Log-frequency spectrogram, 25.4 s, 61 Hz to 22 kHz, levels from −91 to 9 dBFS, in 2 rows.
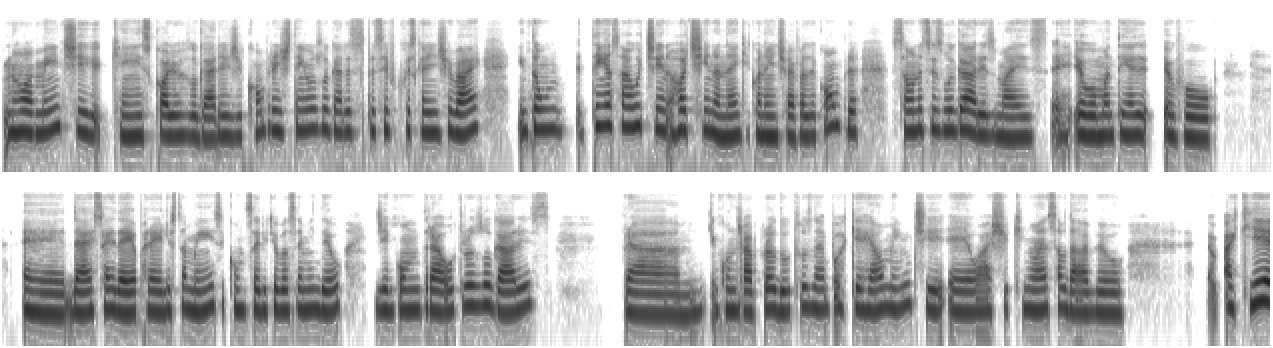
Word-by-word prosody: normalmente, 245 0 +1
quem 220 -1 +1
escolhe 220 0 +2
os 220 0 -2
lugares 210 0 0
de 215 - -3
compra 260 +4 -3
a - - +3
gente 250 - -5
tem 265 0 -1
os 275 - -2
lugares 250 -2 -1
específicos 260 0 -5
que 255 - -3
a - - +3
gente 245 +1 0
vai. 245 +4 +4 0.4
Então 270 +1 0 0.3
tem 305 0 +3
essa 300 -1 +2
rotina 290 -4 +1
rotina, 260 -2 +2
né. 215 +1 +2
Que, 235 +1 -14
quando 225 -1 +1
a - - +4
gente 215 0 +1
vai 215 -1 +2
fazer 215 0 -1
compra, 275 0 0 0.3
são 255 0 0
nesses 270 0 -1
lugares, 255 -4 +3
mas, 210 0 -1
eh, 215 +2 -4
eu 230 -1 +4
vou 220 - +5
manter 225 0 +1 0.2
a - - +2
eu 220 - +2
vou, 200 -2 +1 0.8
eh, 195 -3 +2
dar 205 -2 +3
essa 220 +2 -2
ideia 205 -2 +5
para 210 0 -1
eles 205 +1 0
também. 220 -1 0
Esse 250 +2 -10
conselho 215 -2 -2
que 225 +1 0
você 215 +1 0
me 220 0 +1
deu 215 +3 +1 0.3
de 220 0 -1
encontrar 215 0 +1
outros 250 +4 0
lugares 230 +2 +1 0.7
pra 190 -2 0 0.3
encontrar 215 -2 0
produtos, 225 +2 0
né. 220 -1 -1
Porque 230 +1 -2
realmente, 225 +1 -1
eh, 205 -1 0
eu 205 - 0
acho 105 - -4
que 230 - -13
não 215 -1 +1
é 220 +1 +1
saudável. 200 -3 -1 1.0
A - - +4
aqui 255 +4 +1
220 Hz, 175 wpm, -20 LUFS, 210-250 Hz, 1.0 s, vou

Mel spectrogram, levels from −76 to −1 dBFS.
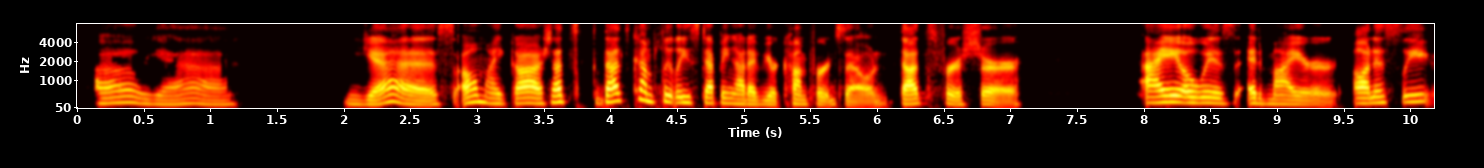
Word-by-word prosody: Oh, 200 +1 -4
yeah. 155 -1 -9 0.9
Yes. 155 - 0
Oh - - +3
my 185 -7 -4
gosh. 185 +1 +4
That's 230 +1 +2
that's 255 +4 +4
completely 240 -9 0
stepping 190 -2 0
out 165 -2 0
of 145 -1 -2
your 145 -1 -3
comfort 160 -3 -3
zone. - - -4
That's - - +3
for - - -1
sure. - - -2 0.9
I 225 +3 +6
always 200 -3 +1
admire. 160 -5 -2
Honestly, 220 +6 0
185 Hz, 130 wpm, -20 LUFS, 160-220 Hz, 0.9 s, I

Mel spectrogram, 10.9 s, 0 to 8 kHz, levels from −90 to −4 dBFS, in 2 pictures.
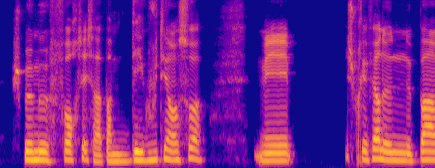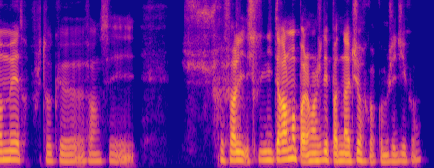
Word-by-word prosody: Je 425 - -2
peux 150 - +6
me 150 -2 +4
forcer, 150 +3 -2
ça 125 - -5
va 120 - -1
pas 125 +1 -2
me 125 - 0
dégoûter 150 +3 +2
en 150 -1 +1
soi, 160 0 -2 0.6
mais 135 0 +1 0.6
je - - -6
préfère 165 +2 +1
ne 150 -2 +3
ne 140 -2 0
pas 150 +4 +3
en 150 - 0
mettre 155 -1 -2
plutôt 135 - -12
que 130 -1 -9
enfin 130 -1 -10
c'est 135 - -13 0.5
j - - -20 0.3
je - - -14
préfère 145 -1 0
li 145 -1 +2 0.2
littéralement 155 +4 +3
pas 120 - +3
manger 140 +1 0
des 150 - 0
pâtes 130 -1 0
nature 130 +1 0
quoi, 110 - -9
comme 120 -1 -8
j'ai 125 - -7
dit 130 0 -9
quoi. 150 +4 -16
145 Hz, 210 wpm, -22 LUFS, 130-155 Hz, 0.6 s, peux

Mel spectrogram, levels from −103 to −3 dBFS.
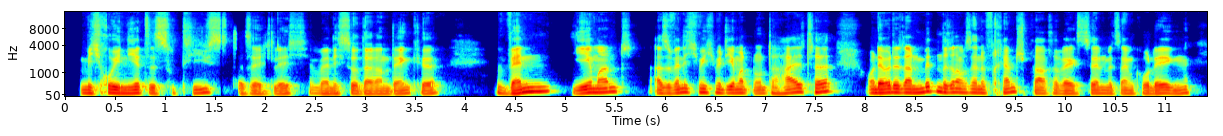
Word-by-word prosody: Mich 100 +4 -2
ruiniert 100 0 +4
es 90 -1 -2
zutiefst 115 +6 -6
tatsächlich, 85 +1 -5
wenn 85 -3 -4
ich 85 -1 -6
so 90 - -1
daran 85 0 -3
denke. 90 +3 -3 0.5
Wenn 145 - +3
jemand 125 +9 +2
also, 95 -1 -2
wenn 110 +3 +2
ich 125 0 -3
mich 120 0 0
mit 110 -2 0
jemandem 105 -2 0
unterhalte 125 +10 +1 0.3
und 110 0 +2
er 110 - +9
würde 120 +2 +6
dann 115 -1 +4
mittendrin 125 -2 +3
auf 115 -2 0
seine 110 -2 0
Fremdsprache 100 -6 -4
wechseln 90 +2 -1
mit 90 -1 -4
seinem 90 -1 -4
Kollegen. 95 +3 0
100 Hz, 165 wpm, -20 LUFS, 90-120 Hz, 0.5 s, er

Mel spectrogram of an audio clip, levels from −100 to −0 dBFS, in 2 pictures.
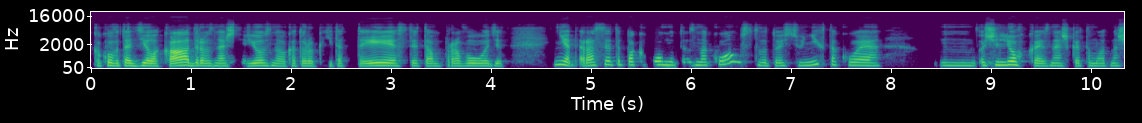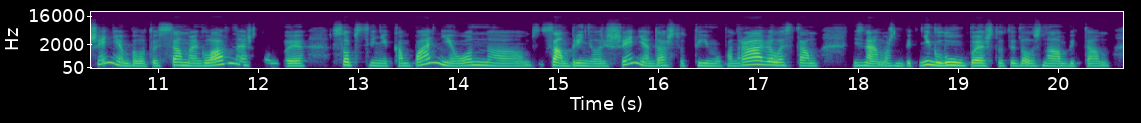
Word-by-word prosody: какого-то 185 0 +1
отдела 175 0 +4
кадров, 185 +1 +7
знаешь, 175 0 -2
серьёзного, 180 -1 -1
который 170 0 -3
какие-то 170 - -9
тесты, 185 +1 +4
там, 170 -1 -4
проводит. 170 -1 -2 0.5
Нет, 255 -5 +2
раз 210 +4 0
это 255 0 -1
по 235 0 0
какому-то 230 -1 -1
знакомству, 225 - -3
то 190 - -5
есть 190 +1 -8
у 200 - -5
них 235 +8 -3
такое, 205 -5 -1 0.6
м, 195 -1 -5
очень 210 +2 +1
лёгкое, 220 -7 +3
знаешь, 185 0 -3
к - - -10
этому 175 0 -7
отношение 185 - -3
было. 170 -1 -3
То - - -7
есть 175 - -6
самое 205 -5 +1
главное, 240 - +2
чтобы 175 -3 -4 0.3
собственник 200 -6 -2
компании 220 - 0
он, 215 +6 -1
а, 175 -2 -6
сам 220 -8 +3
принял 180 -3 -1
решение, 245 - -2
да, 185 +3 -2
что 180 - -8
ты 185 +1 -5
ему 165 -2 -5
понравилась, 215 +5 +3
там. 180 -1 -3 0.3
Не 195 - -4
знаю, 190 -4 +1
может 175 0 -5
быть, 170 0 -7
не 245 +4 +4
глупая, 195 -3 +5
что 180 0 -7
ты 180 0 -5
должна 180 -1 -2
быть, 170 +1 -9
там, 170 +2 -6
185 Hz, 170 wpm, -23 LUFS, 175-215 Hz, 0.6 s, кадров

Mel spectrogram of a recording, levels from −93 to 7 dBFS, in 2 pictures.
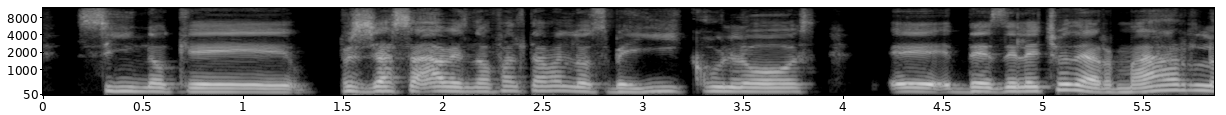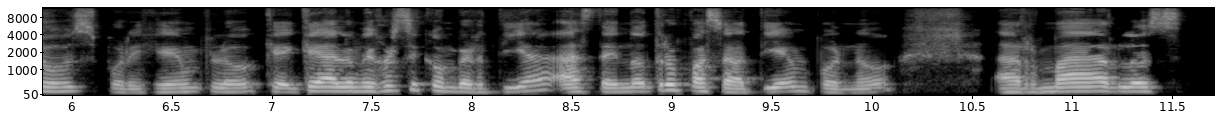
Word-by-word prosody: sino 160 -4 -2
que, 140 -3 +2 0.2
pues, 165 -4 +1
ya 175 +1 +3
sabes, 170 -1 +2
no 155 0 -3
faltaban 180 +1 -4
los 150 -3 -2
vehículos, 150 +1 -1 0.3
eh, 440 -2 +4
desde 160 0 +2
el 165 - +3
hecho 170 +6 +2
de 210 - +4
armarlos, 165 +4 +1
por 135 -2 -9
ejemplo, 145 +3 -4
que 140 - 0
que 170 +4 +3
a 165 - +6
lo 165 - +3
mejor 165 +3 -1
se 220 +3 -4
convertía 155 +2 -2
hasta 150 -4 0
en 145 +2 -1
otro 210 +7 +1
pasatiempo, 155 -2 -1
¿no? 130 +5 -7 0.5
Armarlos 160 +3 +1
160 Hz, 155 wpm, -24 LUFS, 145-170 Hz, 0.5 s, a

